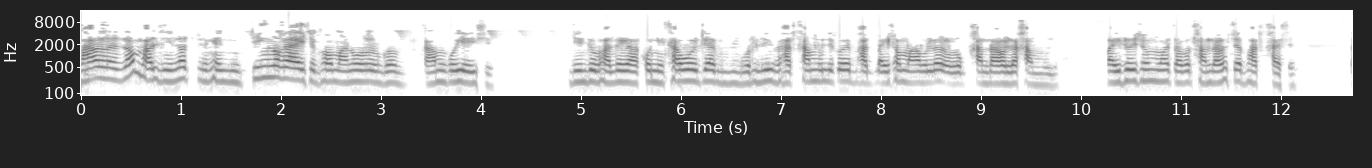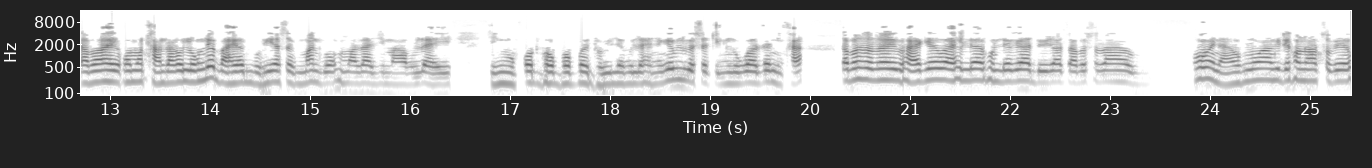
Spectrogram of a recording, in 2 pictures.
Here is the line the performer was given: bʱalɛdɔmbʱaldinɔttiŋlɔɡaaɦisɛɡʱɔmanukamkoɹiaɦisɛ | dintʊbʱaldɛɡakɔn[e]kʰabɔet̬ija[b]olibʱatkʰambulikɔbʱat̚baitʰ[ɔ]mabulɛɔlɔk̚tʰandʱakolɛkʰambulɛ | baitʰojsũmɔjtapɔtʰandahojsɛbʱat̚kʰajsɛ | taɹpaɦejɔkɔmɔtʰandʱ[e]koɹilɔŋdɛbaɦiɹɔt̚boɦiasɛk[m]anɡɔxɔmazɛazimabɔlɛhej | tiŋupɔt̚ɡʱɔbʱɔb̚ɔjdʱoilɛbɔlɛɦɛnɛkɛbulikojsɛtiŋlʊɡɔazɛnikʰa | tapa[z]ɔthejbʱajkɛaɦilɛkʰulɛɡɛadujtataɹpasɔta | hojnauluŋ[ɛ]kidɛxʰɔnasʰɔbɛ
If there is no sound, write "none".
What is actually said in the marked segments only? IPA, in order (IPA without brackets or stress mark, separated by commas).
i, ɡ, ɔ, a, m, s, a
